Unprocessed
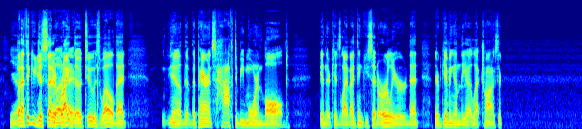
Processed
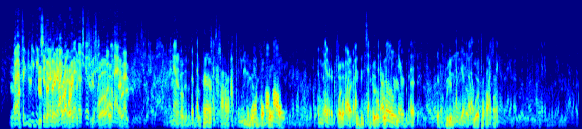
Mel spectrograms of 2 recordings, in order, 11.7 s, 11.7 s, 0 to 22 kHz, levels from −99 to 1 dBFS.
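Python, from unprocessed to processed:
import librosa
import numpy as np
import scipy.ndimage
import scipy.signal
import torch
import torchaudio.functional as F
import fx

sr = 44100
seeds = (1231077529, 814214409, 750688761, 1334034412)

y = fx.echo_feedback(x, sr, ms=960, feedback_pct=53, wet_db=-23.5)
y = fx.filter_sweep_bandpass(y, sr, from_hz=1900.0, to_hz=540.0, start_s=3.18, end_s=3.98, q=1.2)
y = fx.granulator(y, sr, seeds[0], grain_ms=100.0, per_s=20.0, spray_ms=100.0, spread_st=7)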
